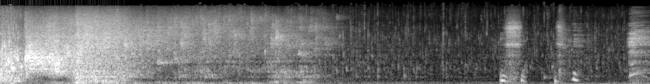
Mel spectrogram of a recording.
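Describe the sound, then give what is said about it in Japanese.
Hot bath water gushing as it overflows a tub, a loud rushing wash that fades steadily over about three seconds, then a few brief quieter sounds. “今めっちゃお湯あふれていった”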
